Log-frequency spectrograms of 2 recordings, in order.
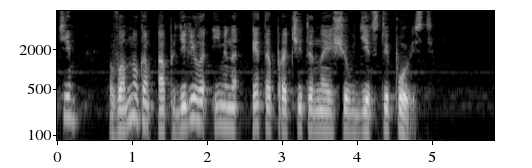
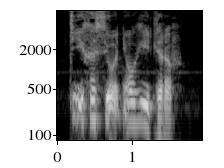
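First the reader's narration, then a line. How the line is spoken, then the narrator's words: Whisper. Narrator (Russian): шепнул Глоба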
